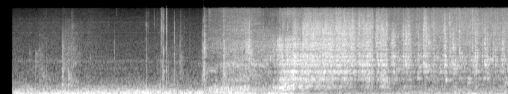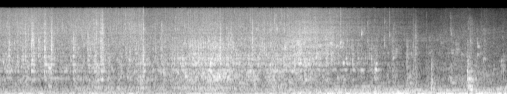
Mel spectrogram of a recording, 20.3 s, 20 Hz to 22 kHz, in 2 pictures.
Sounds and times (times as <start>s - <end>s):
Toilet flush: 4.2s - 20.3s
Water: 7.9s - 20.3s.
